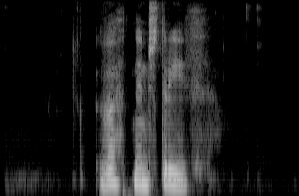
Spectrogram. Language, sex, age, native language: Icelandic, male, 18-19, Icelandic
